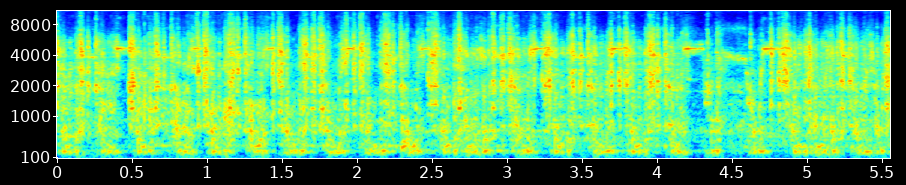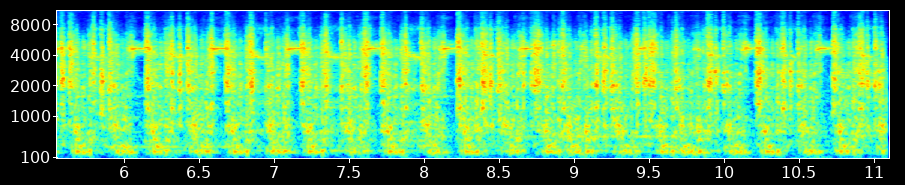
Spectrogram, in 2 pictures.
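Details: Tally T5040 dot-matrix printer printing after a loose print-head bolt was tightened, which had caused loud knocking and scattered output; now a fast, even rattling buzz line after line with no knocks. Normal printing.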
